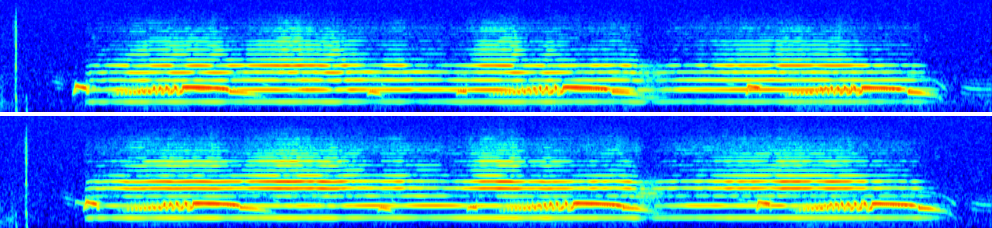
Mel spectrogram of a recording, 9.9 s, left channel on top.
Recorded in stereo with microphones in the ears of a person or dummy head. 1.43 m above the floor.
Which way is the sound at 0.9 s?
70° right (ahead or behind).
